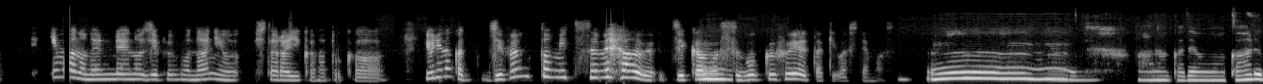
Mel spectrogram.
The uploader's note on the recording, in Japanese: リアルに深夜11:30にリモート会議で収録。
